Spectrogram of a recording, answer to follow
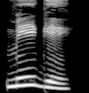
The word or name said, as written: ಮೂಗೆಯ್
